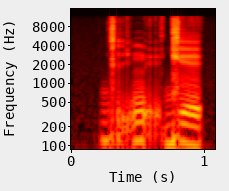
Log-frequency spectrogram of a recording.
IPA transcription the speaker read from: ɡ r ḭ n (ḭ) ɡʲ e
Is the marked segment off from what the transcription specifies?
yes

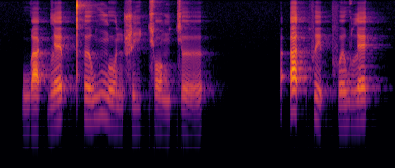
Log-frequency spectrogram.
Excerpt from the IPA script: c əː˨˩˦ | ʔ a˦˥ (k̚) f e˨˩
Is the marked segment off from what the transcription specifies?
yes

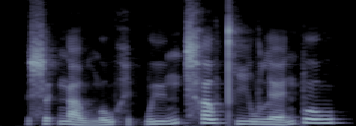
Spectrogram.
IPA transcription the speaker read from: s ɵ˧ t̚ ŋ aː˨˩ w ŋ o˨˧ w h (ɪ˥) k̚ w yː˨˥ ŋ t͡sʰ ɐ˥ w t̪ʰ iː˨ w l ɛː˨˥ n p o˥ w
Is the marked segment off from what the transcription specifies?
yes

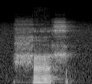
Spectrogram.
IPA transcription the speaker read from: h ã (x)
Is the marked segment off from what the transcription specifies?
no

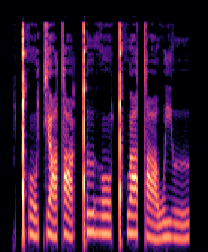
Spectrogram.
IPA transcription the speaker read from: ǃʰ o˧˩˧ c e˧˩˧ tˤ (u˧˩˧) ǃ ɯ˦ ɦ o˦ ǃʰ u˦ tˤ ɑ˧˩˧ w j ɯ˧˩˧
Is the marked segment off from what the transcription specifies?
yes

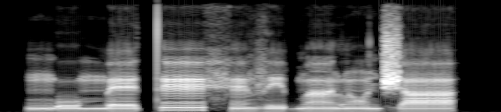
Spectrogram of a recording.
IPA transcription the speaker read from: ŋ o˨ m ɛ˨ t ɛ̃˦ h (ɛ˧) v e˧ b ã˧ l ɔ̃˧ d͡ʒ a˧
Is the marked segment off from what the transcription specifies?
yes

